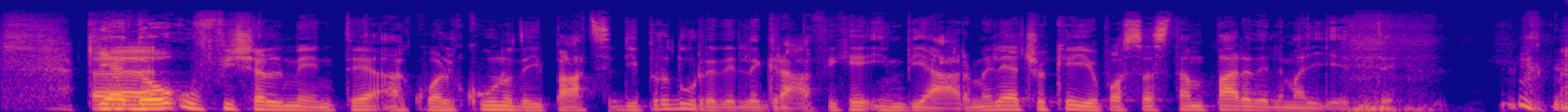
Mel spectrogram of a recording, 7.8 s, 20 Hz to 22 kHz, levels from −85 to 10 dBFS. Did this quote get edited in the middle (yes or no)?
yes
